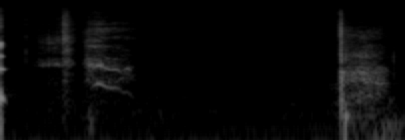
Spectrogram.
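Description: Mostly near silence in a pause between two speakers on a call, with a faint short breath about half a second in and a brief breath or mouth noise near the end.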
